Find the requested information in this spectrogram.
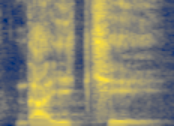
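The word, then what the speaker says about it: Nike: 여신입니다 세계적인 스포츠 브랜드인 나이키 아시죠 여러분 나이키 나이키가 바로이 승리의 여신이 니케의 이름을 영어식으로 발음을 해서 만든 것입니다 승리를 상징하는 나이키이 니라는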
